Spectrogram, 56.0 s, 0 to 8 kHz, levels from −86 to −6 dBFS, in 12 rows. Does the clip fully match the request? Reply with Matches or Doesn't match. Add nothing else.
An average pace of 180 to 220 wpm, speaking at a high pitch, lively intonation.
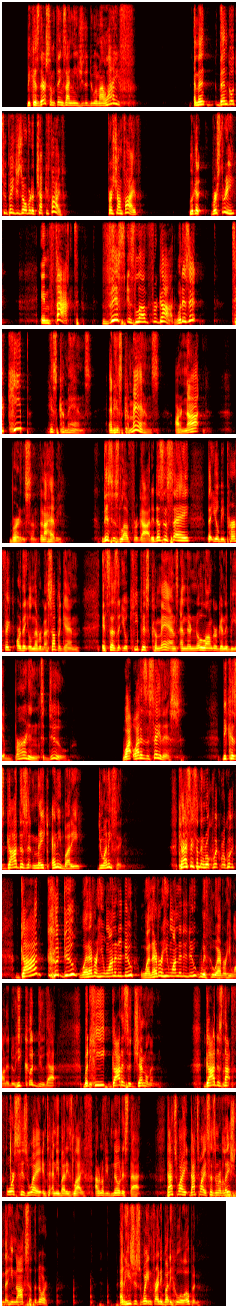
Matches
